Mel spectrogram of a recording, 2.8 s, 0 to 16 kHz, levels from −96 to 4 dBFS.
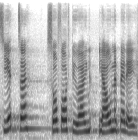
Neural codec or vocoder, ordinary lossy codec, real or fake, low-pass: codec, 32 kHz, 1.9 kbps, SNAC; none; fake; 14.4 kHz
